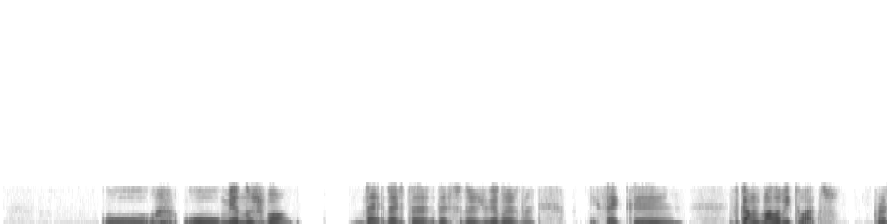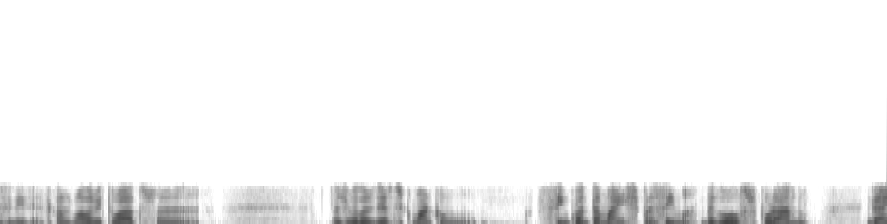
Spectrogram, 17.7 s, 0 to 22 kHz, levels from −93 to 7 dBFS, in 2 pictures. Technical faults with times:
0.00-17.75 AMR narrowband mobile codec

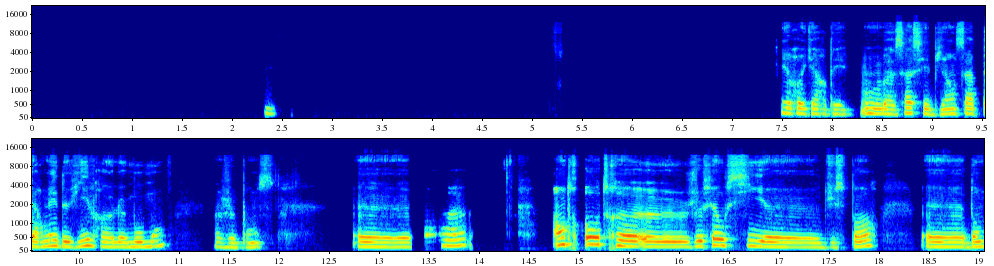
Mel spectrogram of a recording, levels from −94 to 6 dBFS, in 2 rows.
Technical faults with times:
none

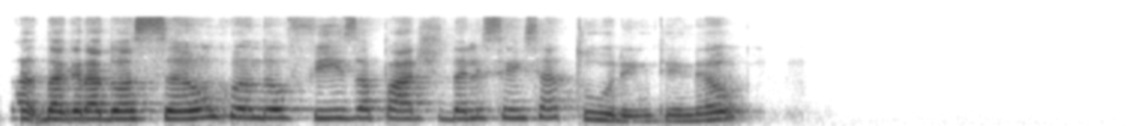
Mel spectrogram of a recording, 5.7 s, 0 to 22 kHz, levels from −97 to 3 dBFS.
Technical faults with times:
none

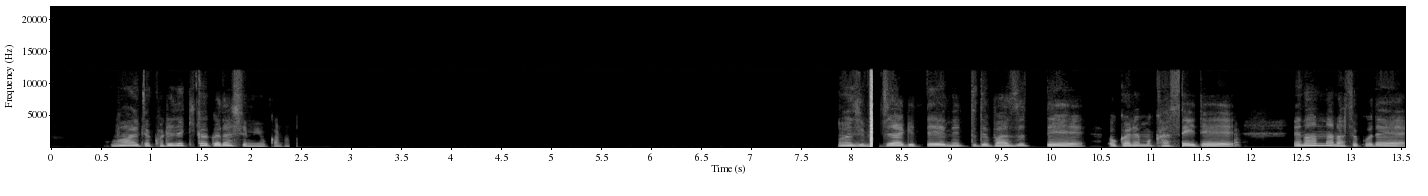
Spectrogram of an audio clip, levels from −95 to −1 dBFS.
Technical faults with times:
2.38-2.46 digital broadcast dropout
8.17-8.28 wireless microphone squelch dropout
11.28-11.31 digital broadcast dropout

